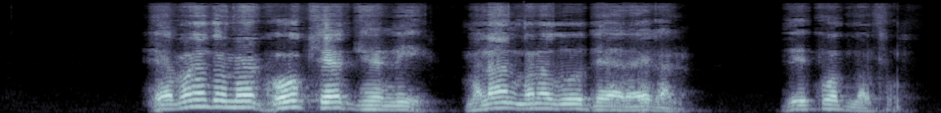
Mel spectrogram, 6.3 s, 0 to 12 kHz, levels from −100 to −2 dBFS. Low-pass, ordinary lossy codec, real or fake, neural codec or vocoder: 10.8 kHz; AAC, 32 kbps; fake; codec, 44.1 kHz, 2.6 kbps, SNAC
